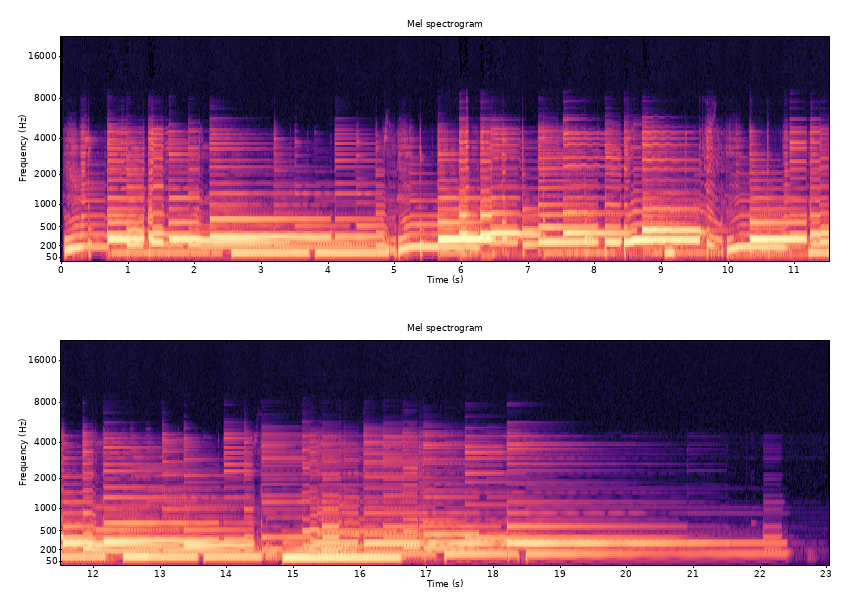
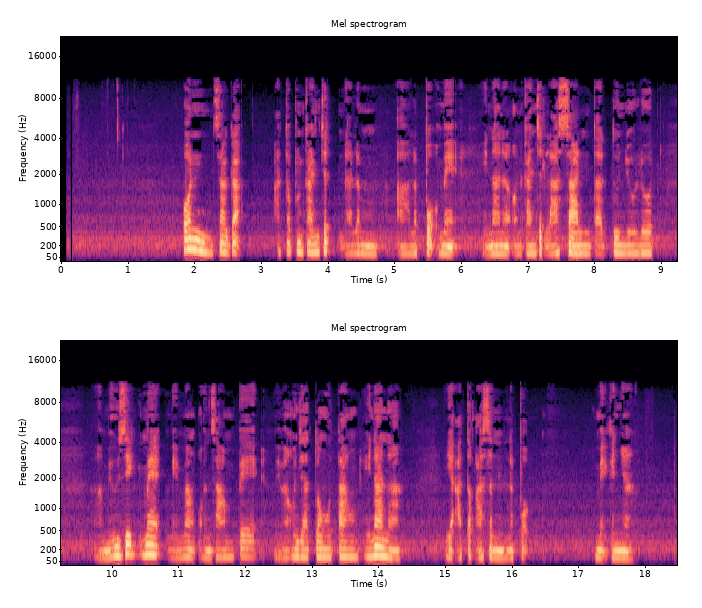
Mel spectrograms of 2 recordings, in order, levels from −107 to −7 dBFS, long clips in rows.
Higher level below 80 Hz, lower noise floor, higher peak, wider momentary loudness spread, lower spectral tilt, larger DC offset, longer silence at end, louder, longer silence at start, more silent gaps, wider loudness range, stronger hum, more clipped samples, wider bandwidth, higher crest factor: about the same, -48 dBFS vs -44 dBFS; first, -62 dBFS vs -49 dBFS; about the same, 0 dBFS vs -2 dBFS; about the same, 15 LU vs 16 LU; first, -10.5 dB/octave vs -6 dB/octave; neither; about the same, 0.65 s vs 0.65 s; first, -15 LUFS vs -23 LUFS; second, 0.05 s vs 0.25 s; neither; first, 9 LU vs 4 LU; neither; neither; second, 5.4 kHz vs 11.5 kHz; second, 14 dB vs 22 dB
